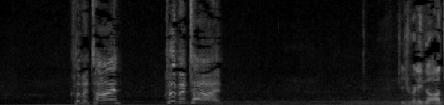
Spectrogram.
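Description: A man speaks in a low, worried voice, close by.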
